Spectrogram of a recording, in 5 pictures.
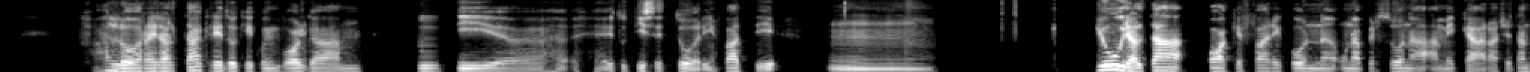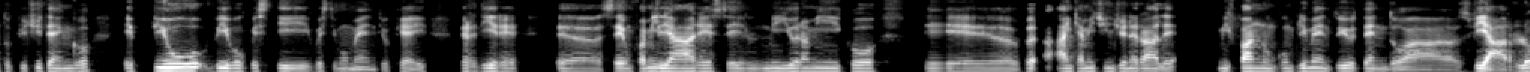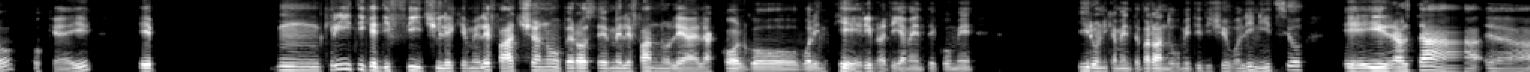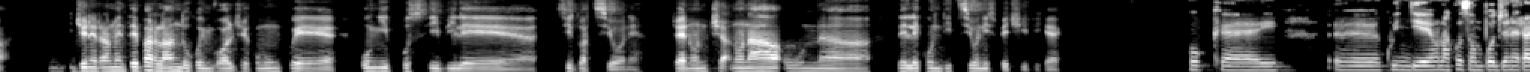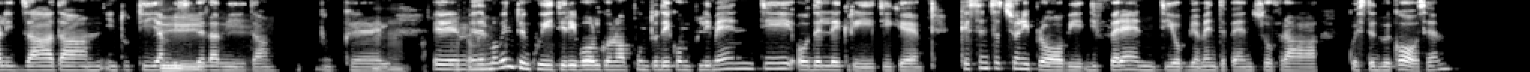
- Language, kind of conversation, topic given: Italian, advice, Perché faccio fatica ad accettare i complimenti e tendo a minimizzare i miei successi?
- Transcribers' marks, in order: tapping; "cioè" said as "ceh"; "cioè" said as "ceh"; other background noise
